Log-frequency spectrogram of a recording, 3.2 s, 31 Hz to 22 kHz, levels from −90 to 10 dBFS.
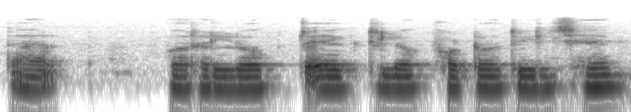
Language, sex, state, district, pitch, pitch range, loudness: Bengali, male, West Bengal, Malda, 125 Hz, 125-130 Hz, -19 LUFS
